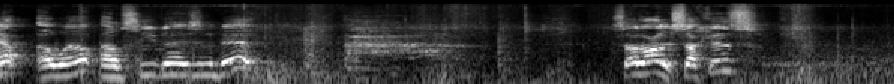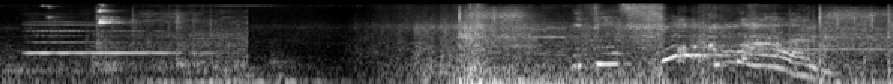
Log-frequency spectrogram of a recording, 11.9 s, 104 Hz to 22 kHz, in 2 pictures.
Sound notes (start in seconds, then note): 2.0 sighs; 6.0 elevator ding; 9.1 intense heavy metal music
